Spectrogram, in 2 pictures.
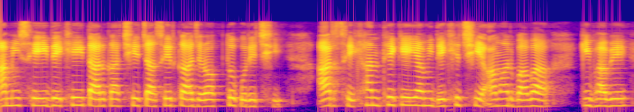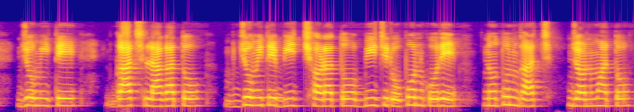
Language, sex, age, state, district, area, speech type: Bengali, female, 45-60, West Bengal, Hooghly, rural, spontaneous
